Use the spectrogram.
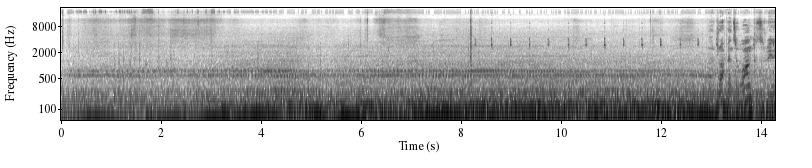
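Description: A car drives slowly along a small residential road in first gear during a driving test, its engine rumbling low and steady throughout, with faint ticking of an indicator near the end.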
